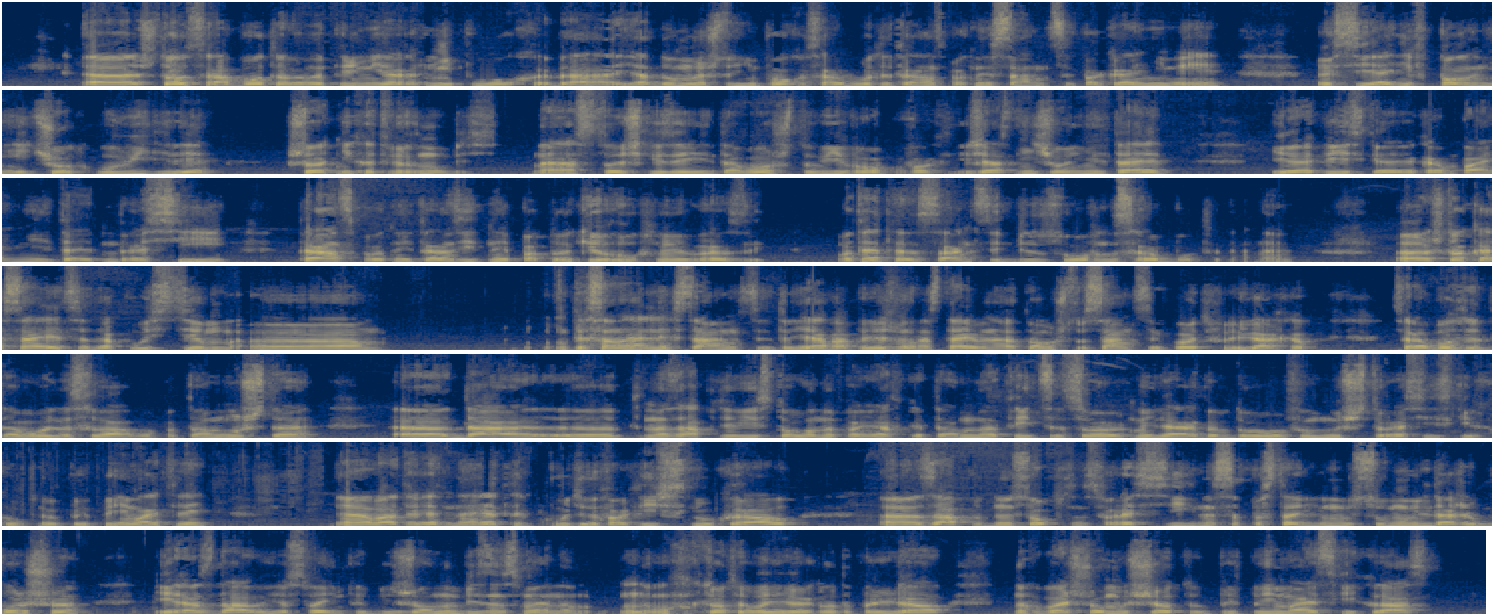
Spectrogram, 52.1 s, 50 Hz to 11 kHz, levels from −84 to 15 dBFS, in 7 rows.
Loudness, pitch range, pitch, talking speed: -20 LUFS, 120-160 Hz, 130 Hz, 140 wpm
